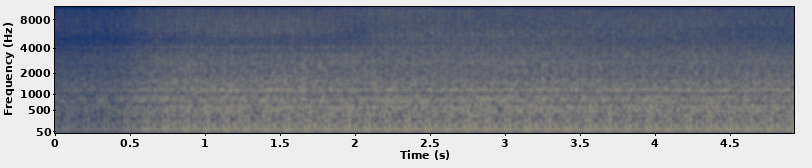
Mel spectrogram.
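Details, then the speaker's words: Fiat Palio idling with an uneven, lumpy pulse about three to four times a second; one cylinder dead, fault first seen when cold, later traced to a weak ignition coil. "nada todo Aparentemente bien pero hay un cilindro apagado un cilindro que no contribuye"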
